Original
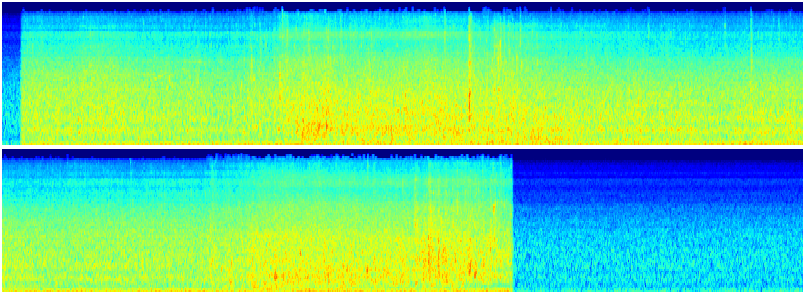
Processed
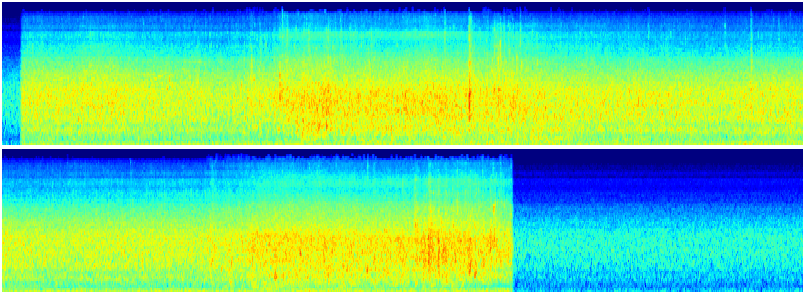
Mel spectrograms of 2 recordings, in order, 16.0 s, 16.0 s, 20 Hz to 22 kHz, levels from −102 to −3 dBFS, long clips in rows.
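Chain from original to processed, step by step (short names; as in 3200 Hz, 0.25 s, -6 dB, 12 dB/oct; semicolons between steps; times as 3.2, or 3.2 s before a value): bell 1600 Hz +14 dB 2.8 oct; gain -7.5 dB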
